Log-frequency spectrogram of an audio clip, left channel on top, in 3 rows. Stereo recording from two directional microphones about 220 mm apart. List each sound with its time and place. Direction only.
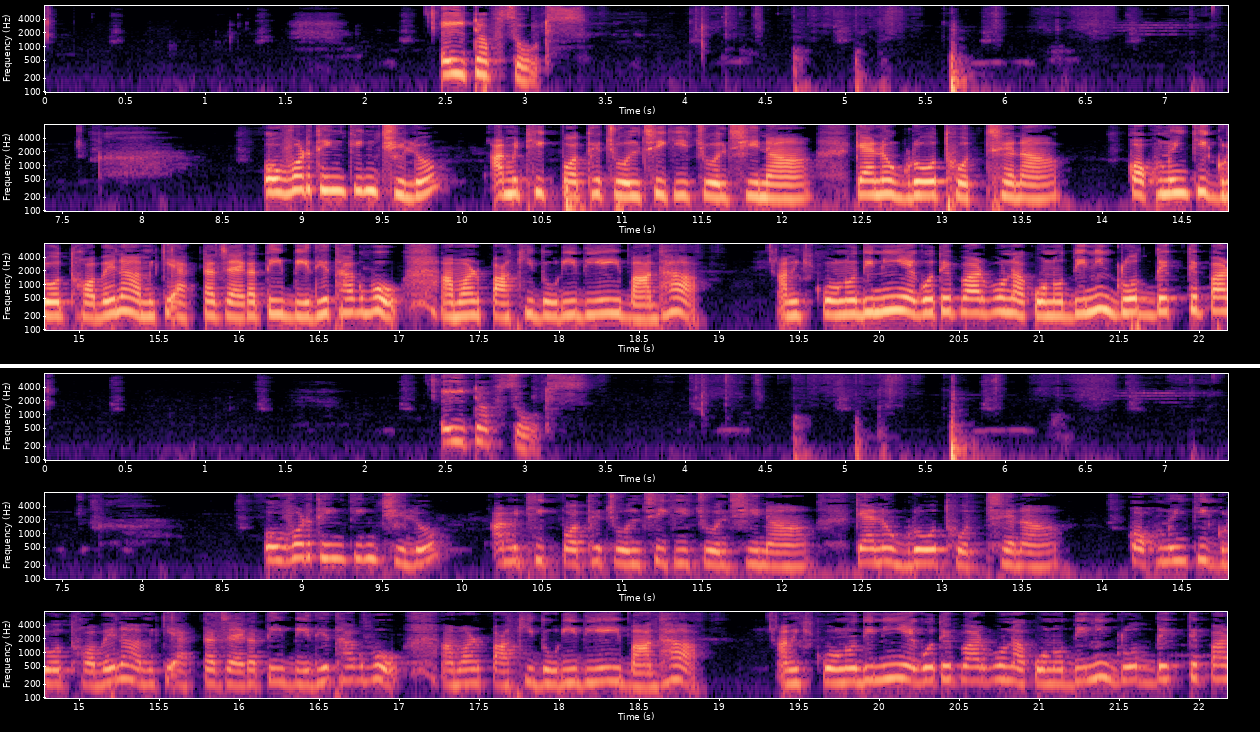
2.3 s speech: 45° left (ahead or behind)
8.7 s speech: 50° left (ahead or behind)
